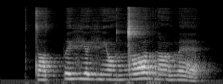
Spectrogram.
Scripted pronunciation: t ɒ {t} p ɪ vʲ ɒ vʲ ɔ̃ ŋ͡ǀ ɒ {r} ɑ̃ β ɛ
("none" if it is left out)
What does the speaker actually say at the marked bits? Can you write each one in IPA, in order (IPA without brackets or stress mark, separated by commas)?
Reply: t, r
